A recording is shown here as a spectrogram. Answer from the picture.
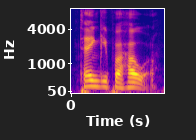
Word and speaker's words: Tangipahoa: someone told me how to say it earlier Tangipahoa um please go ahead and get right back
